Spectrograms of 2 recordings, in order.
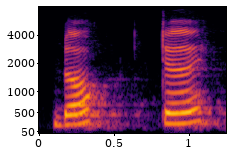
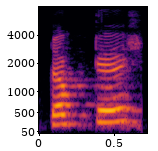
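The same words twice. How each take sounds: First: "डॉक्टर" as doc, pause, ter; split into syllables. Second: Said in the usual way. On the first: Shown as a demonstration. Teacher counting two syllables in doctor, each said apart. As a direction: leave a clear gap inside "डॉक्टर". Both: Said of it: "two syllable".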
